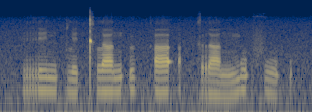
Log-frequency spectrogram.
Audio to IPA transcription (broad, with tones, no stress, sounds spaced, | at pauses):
r i˧ n p l i˨˩ t̚ kʰ l a˦˥ n ʔ ɯ˦˥ k̚ ʔ a˦˥ ʔ | k r a˩˦ n m u˥˩ ʔ f u˨˩ ʔ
